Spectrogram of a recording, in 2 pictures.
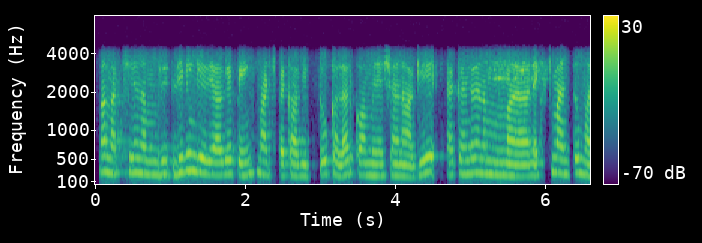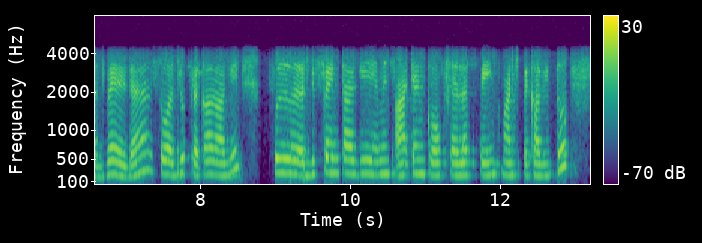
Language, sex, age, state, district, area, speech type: Kannada, female, 18-30, Karnataka, Hassan, rural, conversation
